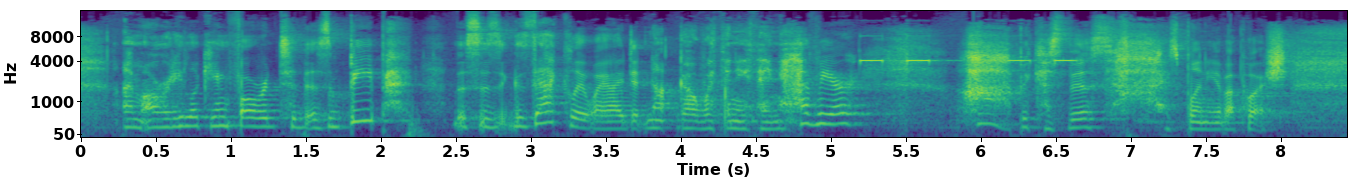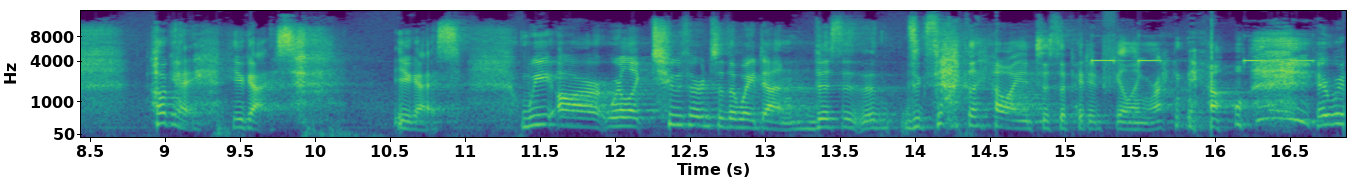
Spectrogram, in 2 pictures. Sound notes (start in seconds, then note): 5.2 timer beeps; 8.1 exhales deeply; 15.1 timer beeps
